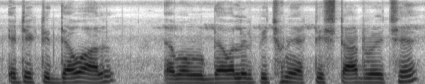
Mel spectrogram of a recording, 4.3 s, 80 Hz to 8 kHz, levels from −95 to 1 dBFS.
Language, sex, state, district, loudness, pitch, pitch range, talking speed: Bengali, male, West Bengal, Cooch Behar, -13 LUFS, 145 Hz, 140-155 Hz, 125 wpm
